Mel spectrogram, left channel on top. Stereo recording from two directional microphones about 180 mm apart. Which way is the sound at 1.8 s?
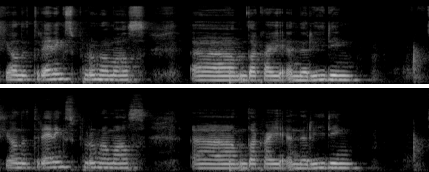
70° left (ahead or behind).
